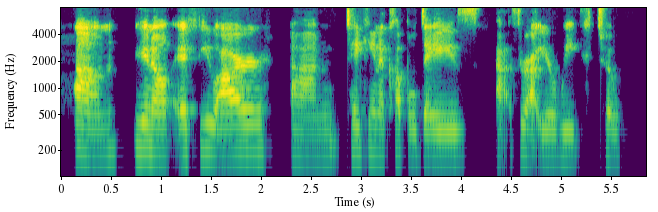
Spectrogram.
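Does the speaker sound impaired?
No.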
